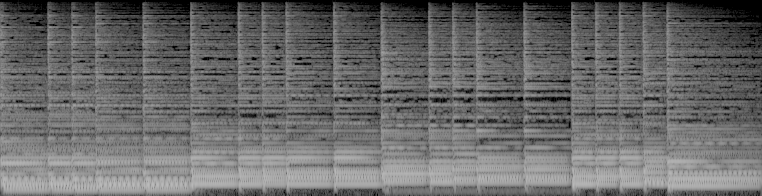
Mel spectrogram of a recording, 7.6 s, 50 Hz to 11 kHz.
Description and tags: Jazz-E Piano
This is a jazz style piano loop created using Korg M1.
